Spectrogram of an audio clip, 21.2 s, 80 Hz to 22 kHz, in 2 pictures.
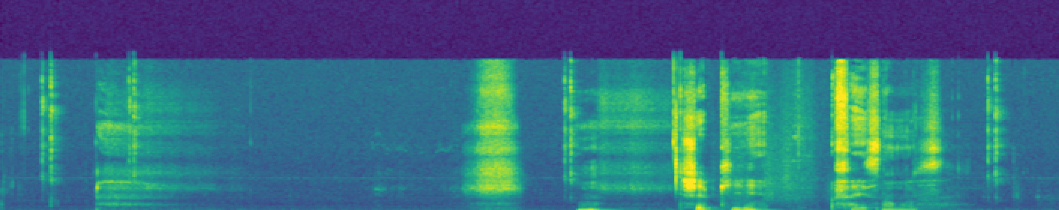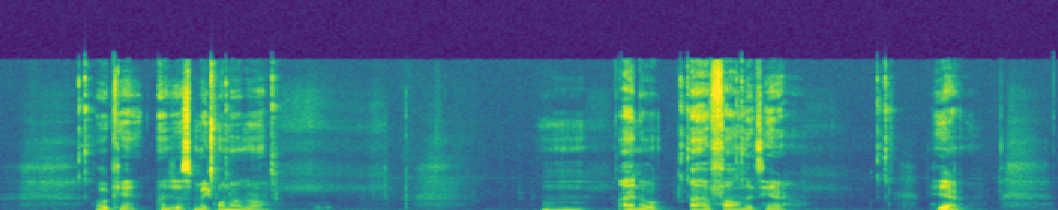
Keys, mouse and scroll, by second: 0.4 click, 1.3 click, 5.7 click, 6.7-8.7 scroll down 6, 8.7-9.7 scroll down 1, 9.9 click, 10.4 scroll down 4, 11.4 click, 11.9-12.4 scroll up 3, 12.4 scroll down 1, 13.2 click.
